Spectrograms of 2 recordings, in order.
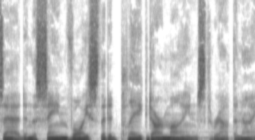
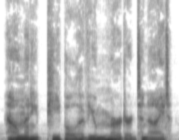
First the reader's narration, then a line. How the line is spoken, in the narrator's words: growled Travis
